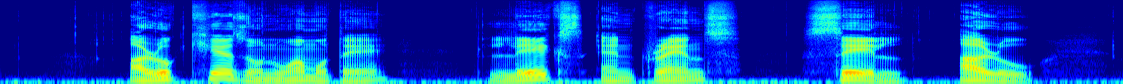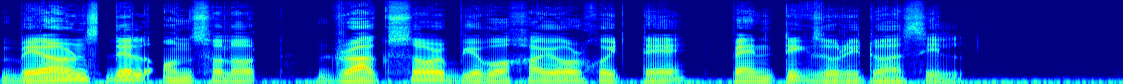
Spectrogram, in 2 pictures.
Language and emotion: Assamese, neutral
